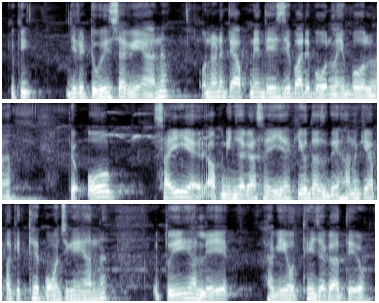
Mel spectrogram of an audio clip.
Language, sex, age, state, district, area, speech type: Punjabi, male, 30-45, Punjab, Amritsar, urban, spontaneous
